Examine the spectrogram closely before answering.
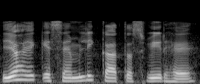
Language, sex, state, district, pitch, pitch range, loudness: Hindi, male, Jharkhand, Ranchi, 155 Hz, 145-195 Hz, -17 LUFS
